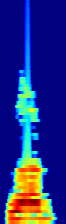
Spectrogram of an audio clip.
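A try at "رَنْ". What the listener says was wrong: it's not run it's not r u n run it's wrong it's heavy ron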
